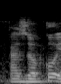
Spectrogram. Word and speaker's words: 家族: Kazoku ya. Itu bacanya kazoku.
